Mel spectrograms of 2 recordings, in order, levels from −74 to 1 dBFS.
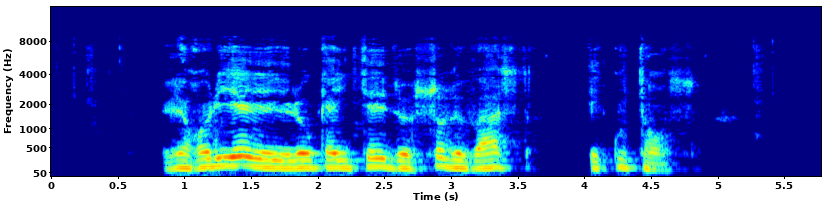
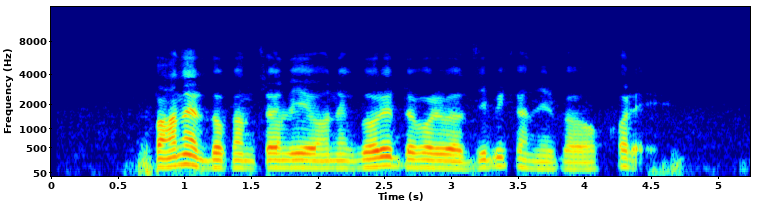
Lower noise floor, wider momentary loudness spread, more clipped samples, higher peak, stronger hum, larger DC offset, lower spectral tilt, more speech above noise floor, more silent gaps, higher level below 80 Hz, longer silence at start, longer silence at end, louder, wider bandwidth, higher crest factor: about the same, -62 dBFS vs -59 dBFS; first, 17 LU vs 10 LU; neither; second, -8 dBFS vs -2 dBFS; neither; neither; second, -6.5 dB/octave vs -8.5 dB/octave; about the same, 38 dB vs 39 dB; neither; second, -60 dBFS vs -48 dBFS; first, 0.85 s vs 0.65 s; first, 0.95 s vs 0.55 s; second, -24 LUFS vs -21 LUFS; first, 9.4 kHz vs 7 kHz; about the same, 18 dB vs 18 dB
